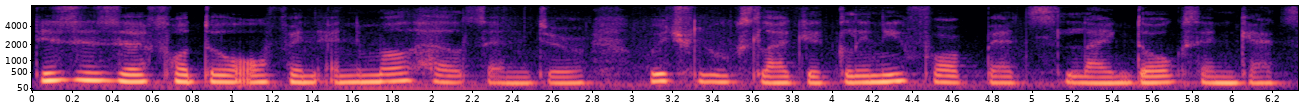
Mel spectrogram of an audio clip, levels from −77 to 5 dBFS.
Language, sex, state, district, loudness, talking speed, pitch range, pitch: English, female, Nagaland, Dimapur, -16 LUFS, 190 wpm, 180-210 Hz, 195 Hz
